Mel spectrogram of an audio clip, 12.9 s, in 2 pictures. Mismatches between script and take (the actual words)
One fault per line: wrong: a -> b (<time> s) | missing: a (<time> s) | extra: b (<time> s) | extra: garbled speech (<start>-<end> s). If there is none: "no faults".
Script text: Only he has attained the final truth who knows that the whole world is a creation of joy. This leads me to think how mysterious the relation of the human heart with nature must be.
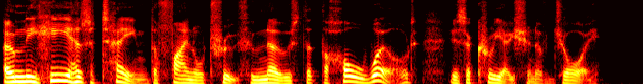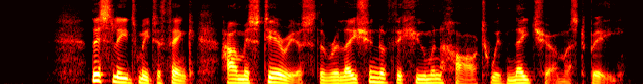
no faults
